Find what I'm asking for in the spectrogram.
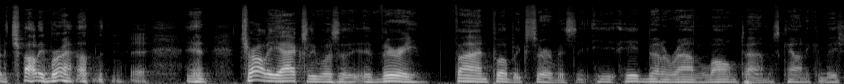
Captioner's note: laughter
